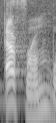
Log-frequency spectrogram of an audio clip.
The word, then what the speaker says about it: Ephraim: Ephraim. I might prefer the pronunciation Ephraim, which is just kind of an American quick way of saying it.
